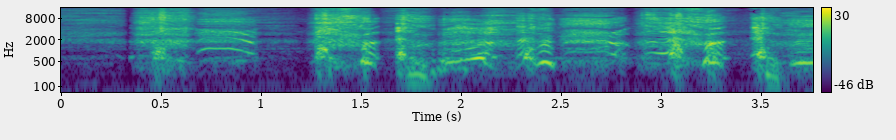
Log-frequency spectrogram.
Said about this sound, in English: What's wrong with her? Why can't she breathe?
